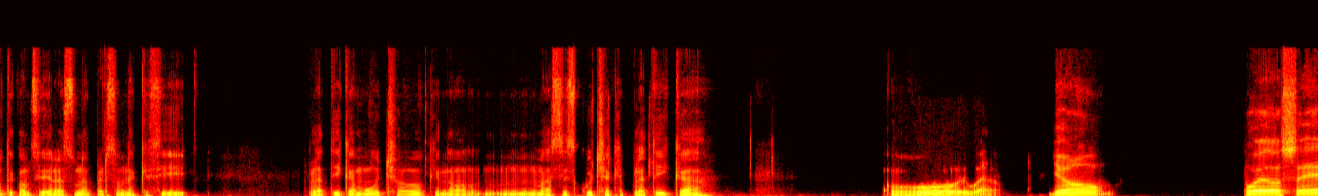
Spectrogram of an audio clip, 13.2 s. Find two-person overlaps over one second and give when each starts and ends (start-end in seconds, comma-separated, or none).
none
